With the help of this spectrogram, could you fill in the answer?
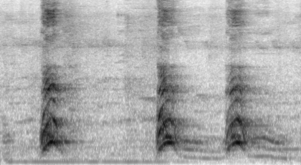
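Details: Pet dog giving three loud, single barks spaced about one to one and a half seconds apart, each a short harsh burst with a slight falling tail, over a faint low hum.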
